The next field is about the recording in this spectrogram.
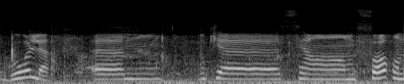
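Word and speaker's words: Galle: Ils prononcent la ville de Gal, Gaul.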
